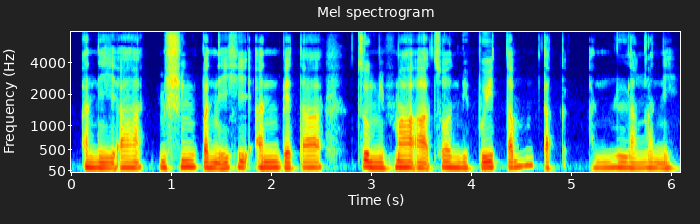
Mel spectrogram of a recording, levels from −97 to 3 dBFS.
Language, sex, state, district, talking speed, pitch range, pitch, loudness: Mizo, male, Mizoram, Aizawl, 185 wpm, 110-125 Hz, 115 Hz, -17 LUFS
